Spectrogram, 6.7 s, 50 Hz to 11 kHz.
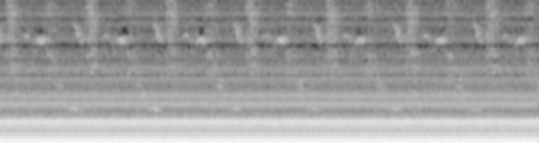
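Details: Siemens Magnetom Avanto MRI head scan: loud, steady, rapid mechanical buzzing pulses, about 160 a minute; MRI scanner noise.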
